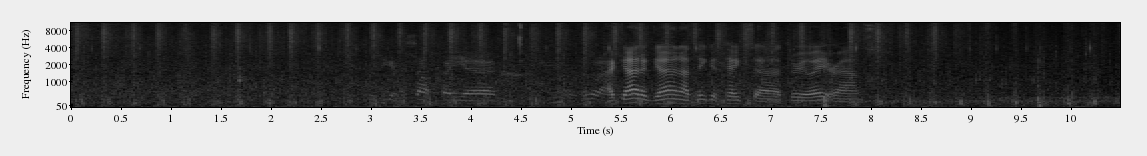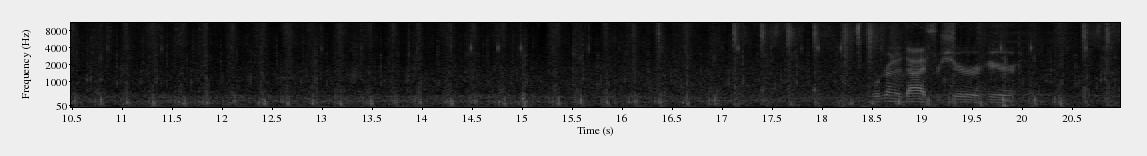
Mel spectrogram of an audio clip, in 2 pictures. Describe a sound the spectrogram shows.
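Footsteps rustle steadily through dry grass.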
